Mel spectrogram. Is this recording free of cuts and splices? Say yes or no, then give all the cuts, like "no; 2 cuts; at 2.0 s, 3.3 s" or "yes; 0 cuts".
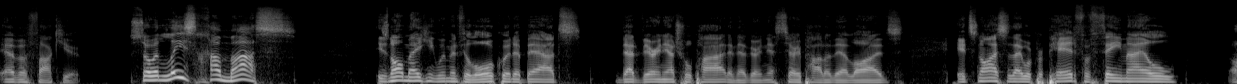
yes; 0 cuts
